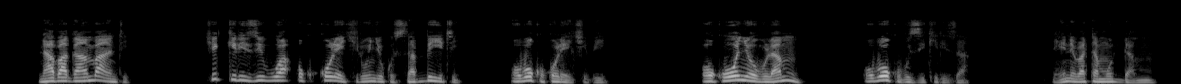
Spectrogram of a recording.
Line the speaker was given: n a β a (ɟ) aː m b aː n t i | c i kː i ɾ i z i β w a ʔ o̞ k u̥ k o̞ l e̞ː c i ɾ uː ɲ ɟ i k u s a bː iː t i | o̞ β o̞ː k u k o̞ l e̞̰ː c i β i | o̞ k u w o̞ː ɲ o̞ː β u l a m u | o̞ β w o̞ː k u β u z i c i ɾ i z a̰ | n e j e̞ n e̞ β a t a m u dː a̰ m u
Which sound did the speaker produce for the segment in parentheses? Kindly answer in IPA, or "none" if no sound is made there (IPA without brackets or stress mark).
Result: ɡ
